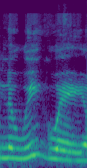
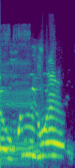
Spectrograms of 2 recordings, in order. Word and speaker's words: Nwigwe: Pronounces it Nwigwe or something like that. Nuwaje, that's it.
